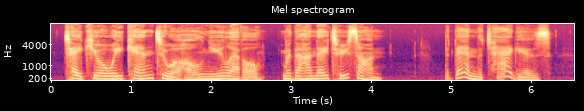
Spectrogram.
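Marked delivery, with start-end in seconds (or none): 0.2-4.2 Australian accent with strong, hard R's. Speaker demonstrating how they read a car ad: aussie accent with hard r's. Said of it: "I read in my Aussie accent, but I throw in hard R's".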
